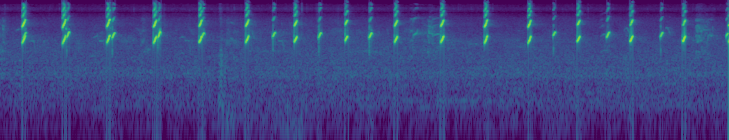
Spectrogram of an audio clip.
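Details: Australian miner nestlings begging while being fed in the nest: sharp, high chirps repeated steadily, roughly one every half second to second, over a faint low background hum.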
